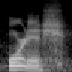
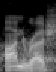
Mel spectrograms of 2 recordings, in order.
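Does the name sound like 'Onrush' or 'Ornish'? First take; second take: Ornish; Onrush. First: The name is said like 'or-nish'. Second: The name is said like 'on-rush'. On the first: The speaker calls it right. "it's Ornish" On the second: The speaker calls it wrong. "it's not Onrush"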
